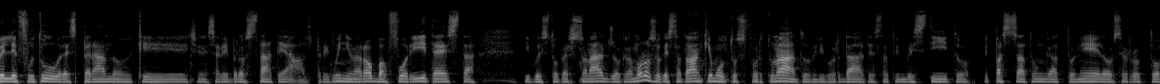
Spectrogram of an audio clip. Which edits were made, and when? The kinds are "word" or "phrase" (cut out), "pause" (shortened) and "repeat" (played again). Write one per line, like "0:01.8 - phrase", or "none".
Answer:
0:09.8 - pause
